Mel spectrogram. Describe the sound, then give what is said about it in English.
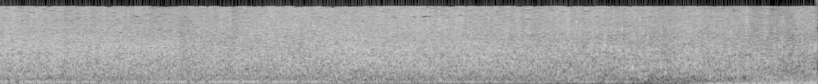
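Loud churning of swimming pool water as people jump in for astronaut training, a dense continuous wash of splashing and sloshing that holds steady for several seconds without any voices. “Astronaut training starts in a swimming pool? That's right. Everyone in.”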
